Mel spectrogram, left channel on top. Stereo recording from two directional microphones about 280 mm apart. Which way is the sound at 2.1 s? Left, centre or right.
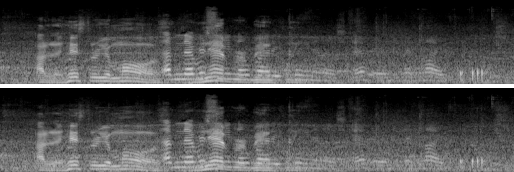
Centre.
